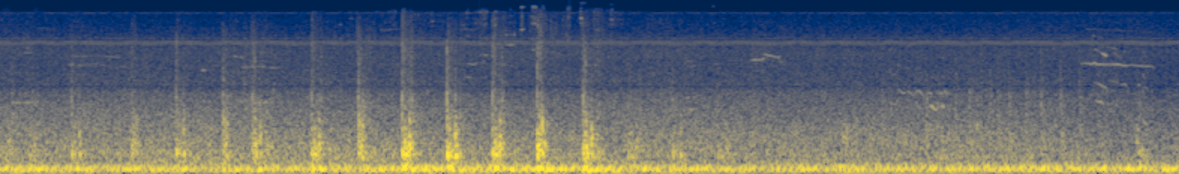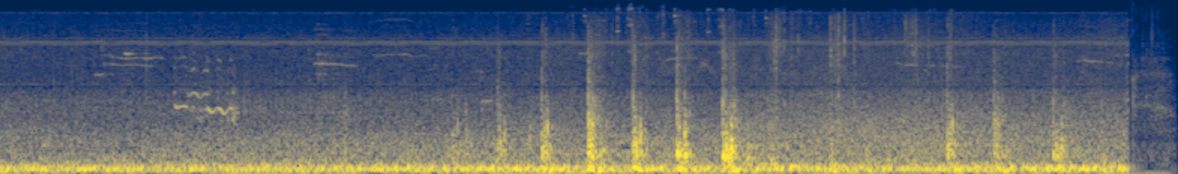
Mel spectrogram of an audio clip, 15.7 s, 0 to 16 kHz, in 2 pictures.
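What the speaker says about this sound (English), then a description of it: "it also tells you what type of surface they're on by changing the actual sound of their footsteps to match what surface they're on" Enemy footsteps in Black Ops 2 with the Awareness perk, rapid clacking steps in bursts over a constant low rumbling background, moderately loud with no talking.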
